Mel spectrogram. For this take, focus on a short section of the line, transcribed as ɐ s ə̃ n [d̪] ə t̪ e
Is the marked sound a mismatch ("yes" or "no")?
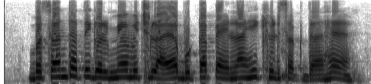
yes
